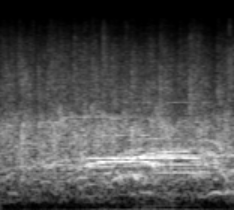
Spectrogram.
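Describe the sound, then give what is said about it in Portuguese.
Audience applause for a performing group: a steady wash of clapping that rises slightly midway and holds for about two seconds. “Grupo Turquesa, minha gente. Uma salva de palmas.”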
